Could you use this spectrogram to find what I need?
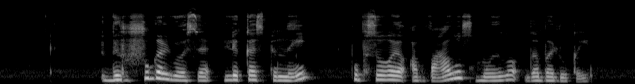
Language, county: Lithuanian, Šiauliai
